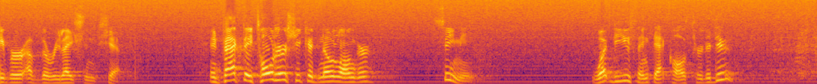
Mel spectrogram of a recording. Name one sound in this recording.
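A man speaks calmly through a microphone, pausing often.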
